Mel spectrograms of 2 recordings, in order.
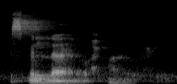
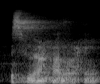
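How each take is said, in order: First: It is recited slowly and softly, murmured. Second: It is recited quickly, rushing through.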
